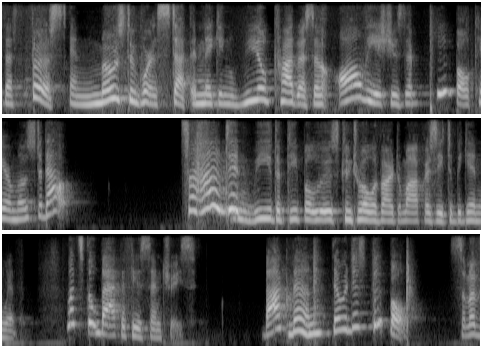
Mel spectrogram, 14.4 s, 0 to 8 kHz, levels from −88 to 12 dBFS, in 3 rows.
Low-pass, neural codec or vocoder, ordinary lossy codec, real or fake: 7.2 kHz; codec, 16 kHz, 0.5 kbps, X-Codec, HuBERT features, trained on balanced general audio; MP3, 64 kbps; fake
